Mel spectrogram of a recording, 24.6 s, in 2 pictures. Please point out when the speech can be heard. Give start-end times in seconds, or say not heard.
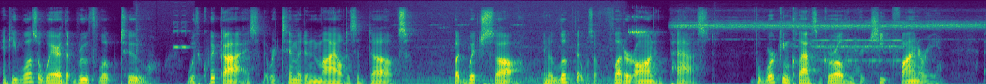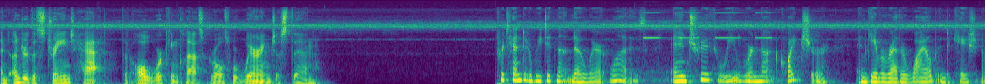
0.0-16.4, 18.5-24.6.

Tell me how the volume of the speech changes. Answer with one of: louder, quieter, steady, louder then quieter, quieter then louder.
steady.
